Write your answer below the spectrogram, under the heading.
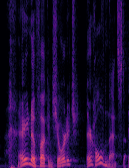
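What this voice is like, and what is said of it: Put-on Southern US accent. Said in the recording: “every trucker has a southern accent”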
